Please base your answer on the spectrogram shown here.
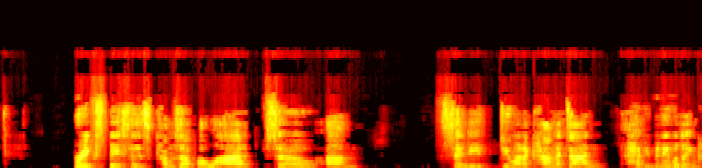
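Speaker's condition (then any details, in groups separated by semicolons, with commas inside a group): No condition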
